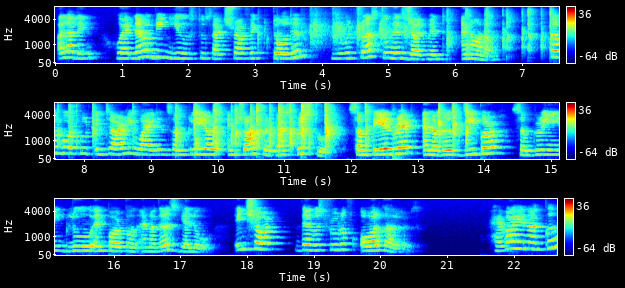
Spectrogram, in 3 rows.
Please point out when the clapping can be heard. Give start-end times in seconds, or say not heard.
2.9-13.8.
